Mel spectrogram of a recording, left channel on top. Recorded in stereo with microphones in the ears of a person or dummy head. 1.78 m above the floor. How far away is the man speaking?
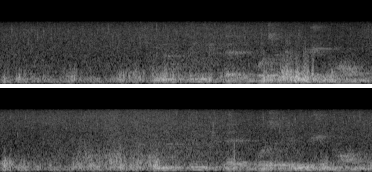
About 1.2 m.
